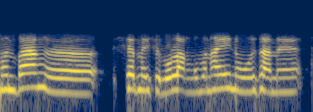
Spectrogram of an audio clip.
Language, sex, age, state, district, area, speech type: Bodo, female, 45-60, Assam, Chirang, rural, conversation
